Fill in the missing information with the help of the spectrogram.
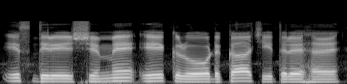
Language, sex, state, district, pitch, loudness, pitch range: Hindi, male, Jharkhand, Ranchi, 135 Hz, -13 LUFS, 125-150 Hz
